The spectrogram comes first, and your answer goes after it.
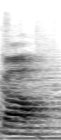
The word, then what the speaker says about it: calf: चूंकि यहाँ F से पहले L आ रहा है, इसीलिए हम इसे काल सुना पढ़ के काफ पढ़ते हैं।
